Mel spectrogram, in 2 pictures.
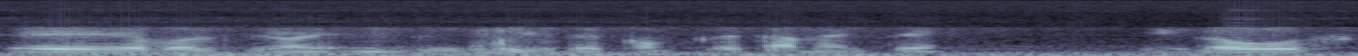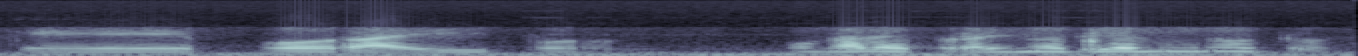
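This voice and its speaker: A man calling in to a radio show, telling a frightening story of his own in a hesitant way, with many pauses. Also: lowish voice, monotone, slight background noise. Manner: hesitant, full of pauses and fillers. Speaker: caller. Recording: dry tinny phone line.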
